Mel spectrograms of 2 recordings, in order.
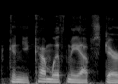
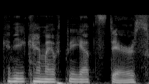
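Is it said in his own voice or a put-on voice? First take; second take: own voice; put-on voice. First: It is said in his normal voice. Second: It is said in the director's put-on voice.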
